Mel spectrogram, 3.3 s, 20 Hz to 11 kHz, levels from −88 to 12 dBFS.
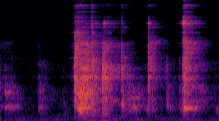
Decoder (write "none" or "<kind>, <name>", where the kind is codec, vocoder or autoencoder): codec, SNAC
